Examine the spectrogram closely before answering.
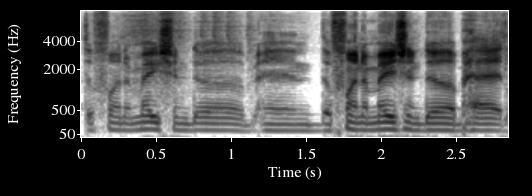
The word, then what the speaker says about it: Funimation: so goku had three pronounced funimation i always called it funmation it's funimation i'll be deleting letters yeah it's funimation man so yeah they went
